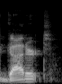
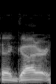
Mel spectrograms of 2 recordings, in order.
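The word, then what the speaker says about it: Goedert: say his last name go go dirt how you say it got hurt got her yep got her he so he goes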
